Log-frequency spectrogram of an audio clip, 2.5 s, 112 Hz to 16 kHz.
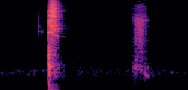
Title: Cute Japaneze girls sneezing and noseblowing くしゃみ70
